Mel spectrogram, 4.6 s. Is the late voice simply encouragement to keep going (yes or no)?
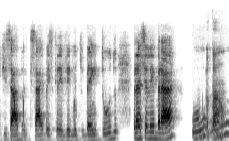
yes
